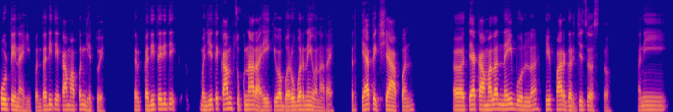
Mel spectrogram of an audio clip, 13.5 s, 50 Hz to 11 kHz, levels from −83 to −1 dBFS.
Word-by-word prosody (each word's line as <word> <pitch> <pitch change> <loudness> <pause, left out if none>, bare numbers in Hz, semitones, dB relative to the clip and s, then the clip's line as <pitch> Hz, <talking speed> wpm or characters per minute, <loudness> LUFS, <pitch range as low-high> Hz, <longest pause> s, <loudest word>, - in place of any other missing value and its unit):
Forte 140 -3 +4
नाही 100 -5 -4
पण 105 0 -7
तरी 130 +3 +1
ते 140 - 0
काम 125 -1 0
आपण 125 +3 -2
घेतोय. 115 -3 -6 0.6
तर 120 - -1
कधीतरी 135 +4 +2
ते, 150 - -4 0.5
म्हणजे 120 +2 0
ते 150 - +3
काम 150 +2 +3
चुकणार 130 -1 +1
आहे 110 -1 +2
किंवा 120 0 +1
बरोबर 115 +3 +3
नाही 125 0 -1
होणार 100 -4 -5
आहे. 90 0 -7 0.4
तर 115 - -7
त्यापेक्षा 135 -1 +3
आपण, 110 +2 -3 0.8
अ, 120 0 +4
त्या 135 0 +5
कामाला 130 +2 +5
नाही 140 +1 +1
बोलणं 125 +1 -1 0.2
हे 135 - +1
फार 135 0 +4
गरजेचं 120 +2 -2
असतं 100 -3 -12 0.6
आणि 120 +1 -6
125 Hz, 150 wpm, -23 LUFS, 115-135 Hz, 0.8 s, त्या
